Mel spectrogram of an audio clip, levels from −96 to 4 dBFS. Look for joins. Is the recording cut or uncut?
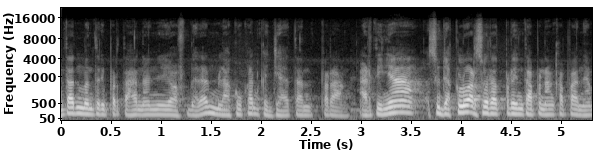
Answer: cut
